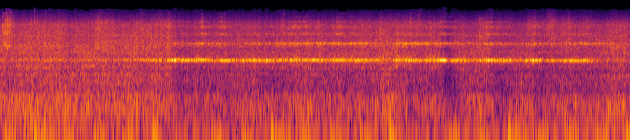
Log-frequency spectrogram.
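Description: Freight train wagons rolling past on the rails: a dense, very noisy rumble and clatter of wheels, with a steady high-pitched wheel squeal from about two seconds in until near the end.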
